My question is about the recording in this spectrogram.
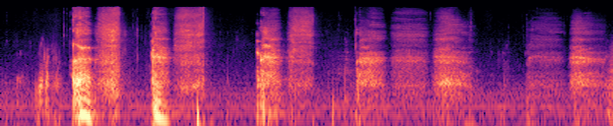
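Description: A man gasping for breath after gulping down a glass of wine: a series of about ten loud, breathy gasps and exhales, mostly in pairs, with the loudest about a second in.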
